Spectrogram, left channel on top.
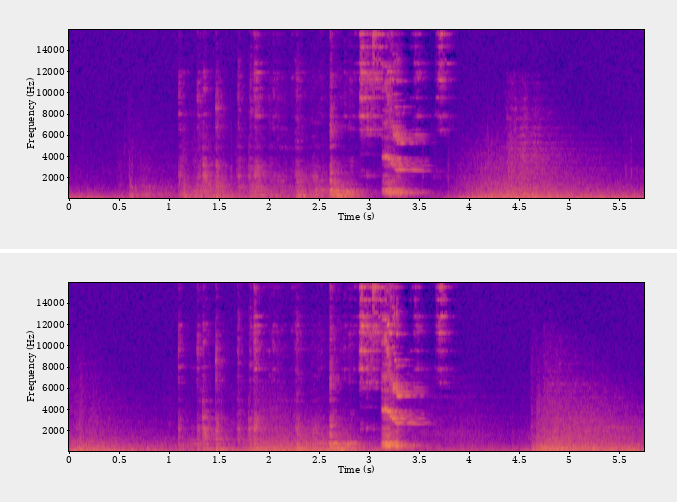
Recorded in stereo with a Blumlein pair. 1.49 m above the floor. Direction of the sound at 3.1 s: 60° right.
